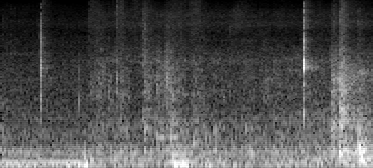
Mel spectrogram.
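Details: Indoor room sounds: scattered knocks, clicks and faint handling noises over a low background hum, with no animal voice.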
